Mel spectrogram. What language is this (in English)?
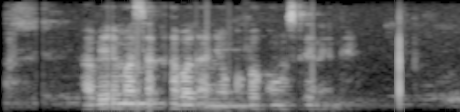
Ganda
